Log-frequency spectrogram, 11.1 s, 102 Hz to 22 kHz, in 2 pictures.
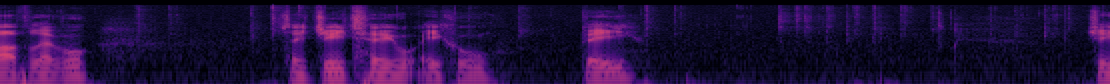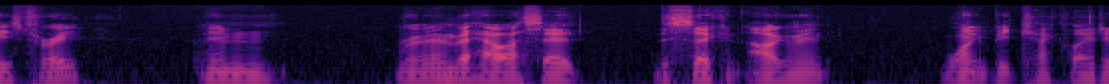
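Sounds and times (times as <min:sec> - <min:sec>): computer keyboard typing: 0:00.6 - 0:01.5, 0:02.6 - 0:05.5.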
